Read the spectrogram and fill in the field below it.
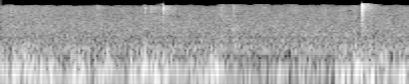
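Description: A screwdriver clicks as it turns a screw in a metal panel.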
